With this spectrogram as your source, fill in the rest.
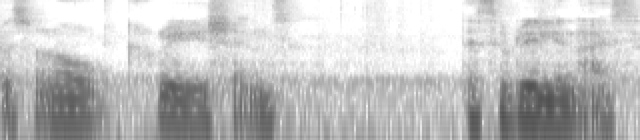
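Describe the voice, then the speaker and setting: A man's very slow voice with a non-native accent, dark and mellow in tone, somewhat breathy, with ordinary pitch variation over light background noise. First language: not English. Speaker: unboxing vlogger. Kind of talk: casual unboxing talk to camera. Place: home room. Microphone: phone near.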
